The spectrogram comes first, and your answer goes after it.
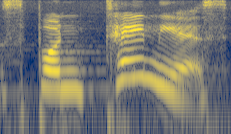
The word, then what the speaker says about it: spontaneous: you say spontaneous now that a in that word takes its name as a a and that is exactly the sound that you use don't say spontaneous spontaneous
